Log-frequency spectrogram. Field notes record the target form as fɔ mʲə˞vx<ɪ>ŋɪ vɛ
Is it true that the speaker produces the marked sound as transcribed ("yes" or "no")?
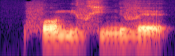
no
